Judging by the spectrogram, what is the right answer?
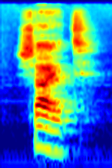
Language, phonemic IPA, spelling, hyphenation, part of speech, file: Dutch, /sɑi̯t/, site, site, noun, Nl-site.ogg
- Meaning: 1. web site 2. archaeological site 3. construction site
